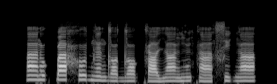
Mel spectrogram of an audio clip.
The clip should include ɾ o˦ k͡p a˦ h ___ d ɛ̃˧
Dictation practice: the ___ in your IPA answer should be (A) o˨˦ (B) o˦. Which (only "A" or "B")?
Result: B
